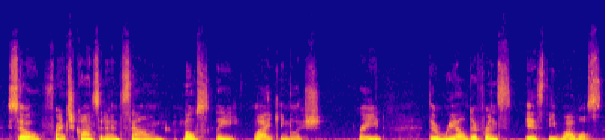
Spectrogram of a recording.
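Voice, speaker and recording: Woman, French teacher, beginner lesson, unhurried, higher voice, patient, has you repeat after her. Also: darkish tone. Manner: slow, patient, drills sounds for repetition.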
